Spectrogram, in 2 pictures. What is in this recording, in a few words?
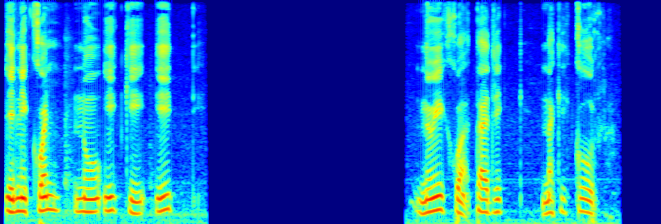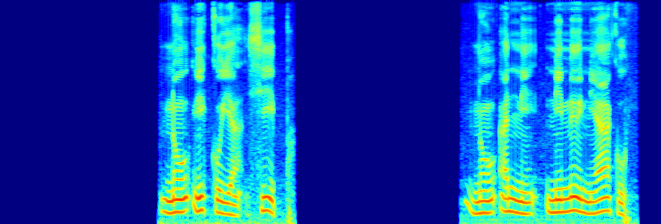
iquito verbos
